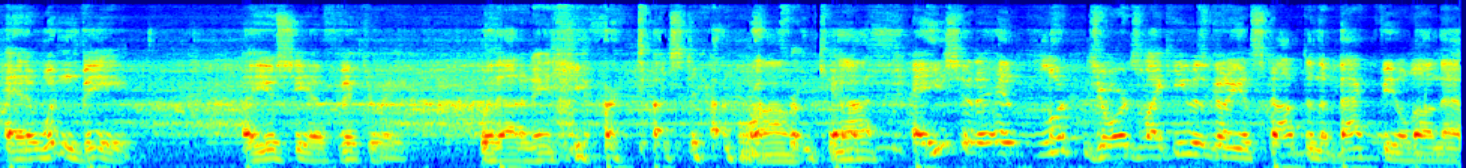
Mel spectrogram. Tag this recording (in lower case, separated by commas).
speech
